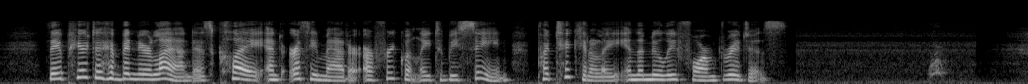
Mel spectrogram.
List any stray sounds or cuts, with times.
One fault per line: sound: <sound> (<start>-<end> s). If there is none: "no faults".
sound: bark (9.3-9.6 s)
